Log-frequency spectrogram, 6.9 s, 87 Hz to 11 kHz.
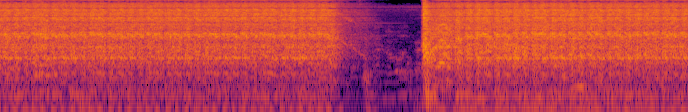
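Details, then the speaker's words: VW MK6 GTI with swapped 3.6 VR6, first start after rod bearing replacement, jump-started: engine catches after brief quiet and settles to a steady, even idle with no knock; healthy. "but it sounds good idling really nice"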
